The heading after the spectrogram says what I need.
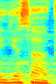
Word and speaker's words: اسحاق: آپ کا اسم گرامی اسحاق تھا جو اصل تلفظ کے اعتبار سے یسحق ہے۔ یہ عبرانی لفظ ہے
